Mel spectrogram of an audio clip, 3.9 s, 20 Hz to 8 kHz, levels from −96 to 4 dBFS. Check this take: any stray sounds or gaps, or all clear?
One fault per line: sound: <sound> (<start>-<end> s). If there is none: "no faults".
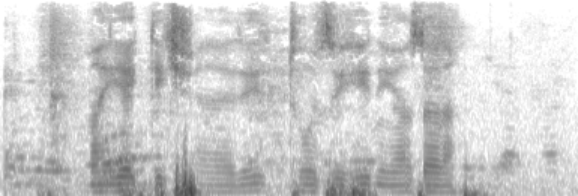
no faults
